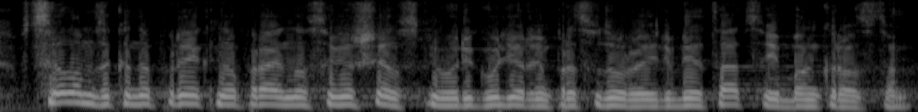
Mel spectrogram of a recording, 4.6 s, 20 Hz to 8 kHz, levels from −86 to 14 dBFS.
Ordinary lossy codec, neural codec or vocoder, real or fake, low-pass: none; none; real; none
